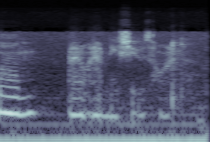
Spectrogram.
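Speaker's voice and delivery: quiet, soft, unvoiced whisper.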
